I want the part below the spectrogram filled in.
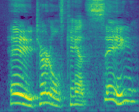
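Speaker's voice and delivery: high, drawn-out storybook shout; mild, stretched-out heckle from afar; shouting katydid. A narrator's reading. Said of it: "a katydid shouted".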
